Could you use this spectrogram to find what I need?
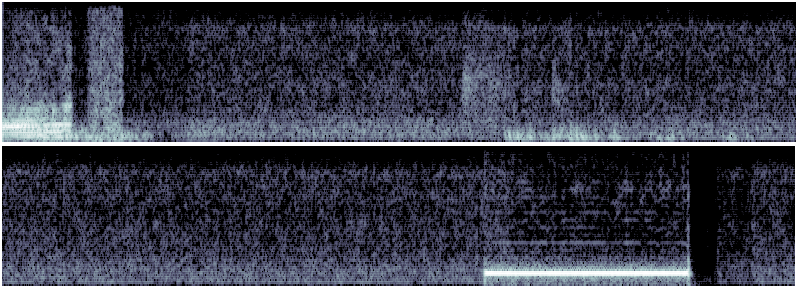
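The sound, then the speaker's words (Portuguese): Telephone busy signal after a dropped call: faint line noise and rustling, then one steady, loud, mid-pitched tone lasting about a second before it cuts off. “acho que caiu a ligação”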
